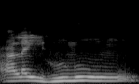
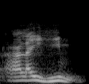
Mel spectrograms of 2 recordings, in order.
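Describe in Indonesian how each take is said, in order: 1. Kata ini berakhir dengan bunyi 'humu' yang lebih panjang. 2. Kata ini berakhir dengan bunyi 'him' yang pendek. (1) "Sebagian suku membacanya alaihumu" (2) "Contoh perbedaan dialek misalnya kalimat alaihim"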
